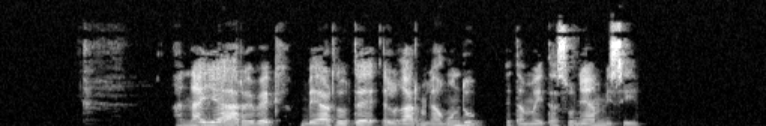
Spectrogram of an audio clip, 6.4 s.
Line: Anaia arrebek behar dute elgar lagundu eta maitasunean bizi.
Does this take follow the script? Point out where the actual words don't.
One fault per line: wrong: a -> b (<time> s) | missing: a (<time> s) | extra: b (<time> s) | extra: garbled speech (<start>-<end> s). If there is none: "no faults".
no faults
